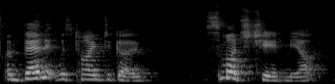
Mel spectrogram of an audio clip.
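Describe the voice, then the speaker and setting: A woman's voice: medium pitch, animated, a little slow, natural voice. A woman voicing a glum, resigned working-class father who is out of work, in a storybook. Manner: glum, resigned, plain-spoken. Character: weary, downhearted jobless working-class father. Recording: echoey, roomy sound.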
